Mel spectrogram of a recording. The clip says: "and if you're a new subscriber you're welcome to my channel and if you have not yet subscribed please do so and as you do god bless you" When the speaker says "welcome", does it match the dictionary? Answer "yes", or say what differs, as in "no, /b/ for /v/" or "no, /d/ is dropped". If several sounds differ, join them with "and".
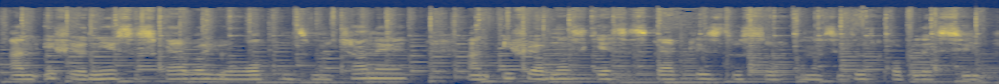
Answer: no, /l/ is dropped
